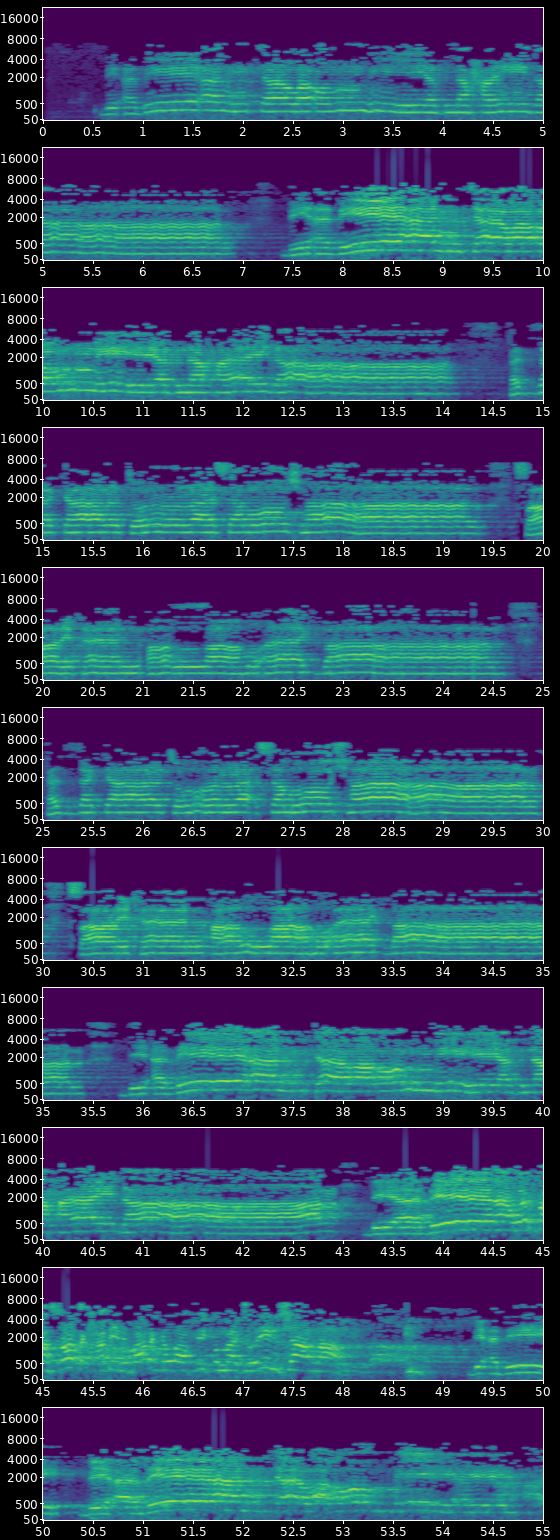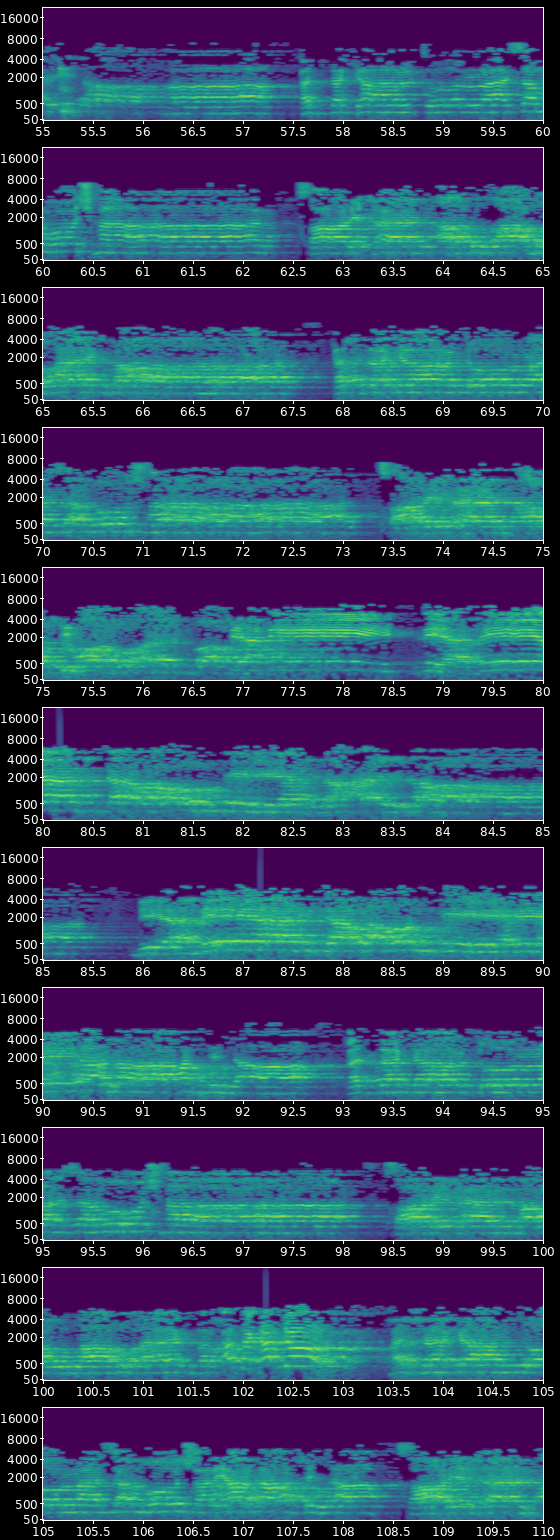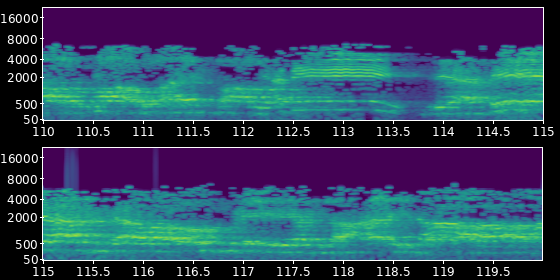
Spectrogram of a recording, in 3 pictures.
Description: تحميل : بأبي انت وامي يابن حيدر / مجموعة من الرواديد / اللطميات الحسينية / موقع يا حسين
